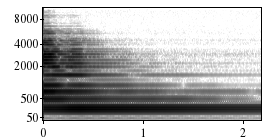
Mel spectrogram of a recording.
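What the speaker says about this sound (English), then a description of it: "take the exact same A, sample it, speed it up to make it sound an octave higher. And let's compare that with a real high A" A sampled A note pitched up an octave by speeding it up, ringing as a single sustained tone with clear harmonics and a slow fade, steady and close.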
